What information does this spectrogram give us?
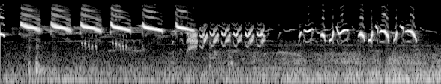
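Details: Chinese hwamei pair: six raspy, descending 'xùy' notes from the female to stimulate the male, followed by his bubbling, looping whistled trills and scattered clear phrases.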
